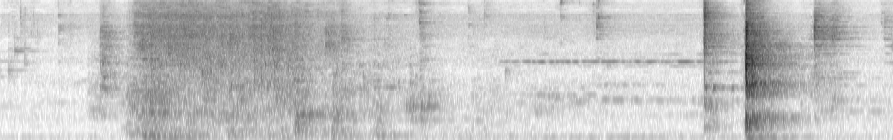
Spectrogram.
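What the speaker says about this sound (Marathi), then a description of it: "हे पाणी आता बाजूला टाकून द्यायचं" A brief gush of water drained from blanched amaranth greens being poured away, followed by quiet trickling and a couple of sharp metallic clanks of a pot.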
